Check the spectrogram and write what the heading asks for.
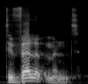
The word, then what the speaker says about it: development: For example, development is not usually pronounced with equal force on every syllable. The main stress falls on vel. Say, development, then place it in a phrase, professional development, then in a sentence.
